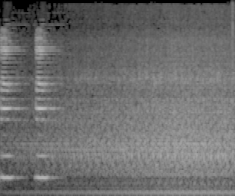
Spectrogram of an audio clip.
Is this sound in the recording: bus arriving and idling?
yes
